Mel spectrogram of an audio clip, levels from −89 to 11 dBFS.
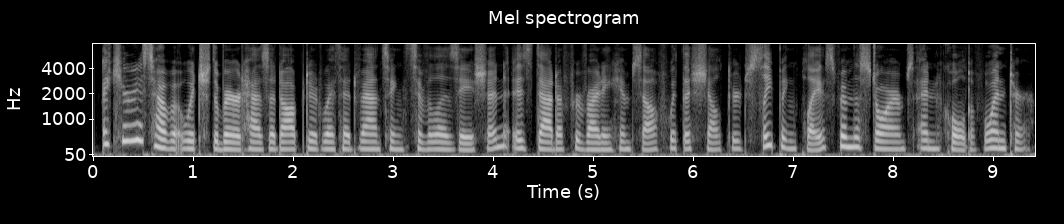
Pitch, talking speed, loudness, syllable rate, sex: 210 Hz, 180 wpm, -19 LUFS, 5.0 syllables/s, female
